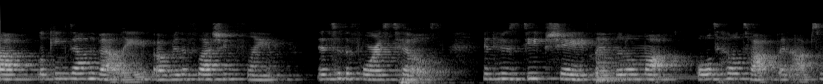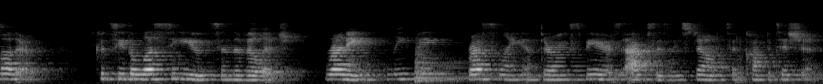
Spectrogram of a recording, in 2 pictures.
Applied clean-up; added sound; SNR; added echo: none; Drum; 19 dB; reverberation time 0.8 s.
